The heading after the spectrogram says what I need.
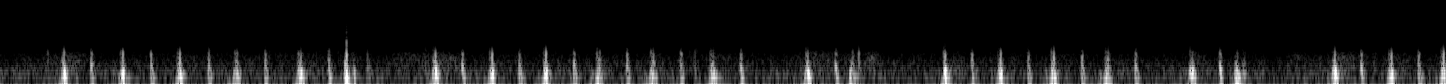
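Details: Woman listening to her own heart with a stethoscope while sitting on her bed, trying to breathe slowly and relax: low thumps with uneven spacing broken by pauses, an irregular heart rhythm.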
